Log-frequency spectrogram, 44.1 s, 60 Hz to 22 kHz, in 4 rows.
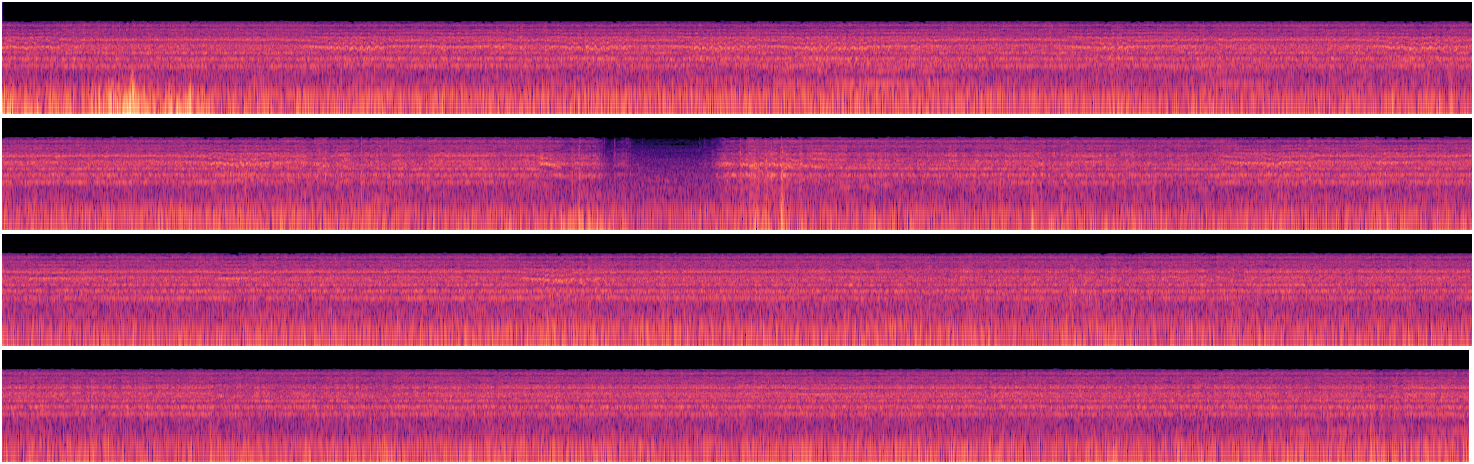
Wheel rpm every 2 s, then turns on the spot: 200, 200, 190, 200, 200, 190, 200, 130, 120, 200, 200, 200, 200, 200, 200, 200, 200, 200, 200, 200, 200, 200.
none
